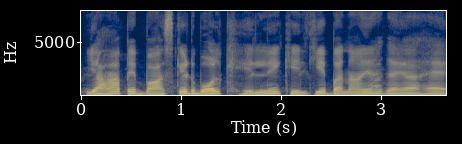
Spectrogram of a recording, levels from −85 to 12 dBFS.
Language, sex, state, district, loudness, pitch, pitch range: Hindi, male, Jharkhand, Ranchi, -16 LUFS, 145 Hz, 135-165 Hz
